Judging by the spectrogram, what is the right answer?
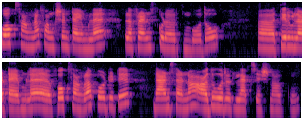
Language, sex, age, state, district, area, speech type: Tamil, female, 18-30, Tamil Nadu, Namakkal, urban, spontaneous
